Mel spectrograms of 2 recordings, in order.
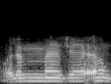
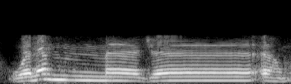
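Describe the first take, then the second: First: The vowel in the second word is kept short. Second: The vowel in the second word is held long. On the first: The speaker calls it wrong. "مش تقول لي ولما جاءهم كده" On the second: The speaker calls it right. "اهو ده المد الواجب"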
